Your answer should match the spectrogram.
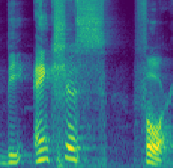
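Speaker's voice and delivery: drawn out very slowly; slow reading. Shown as a demonstration. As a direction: let each word hang. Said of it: "I wanna pause there".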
